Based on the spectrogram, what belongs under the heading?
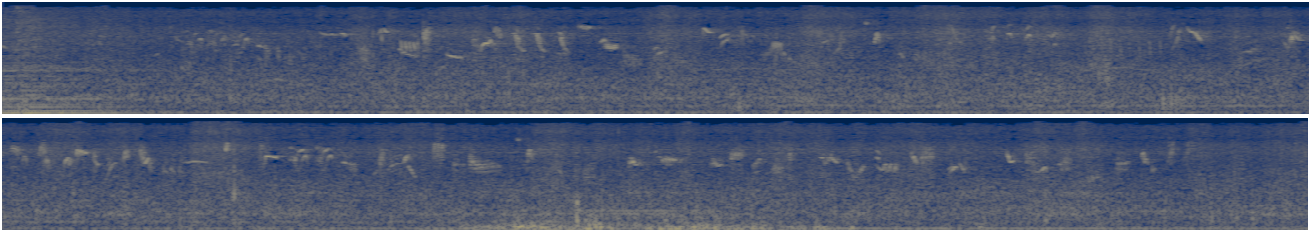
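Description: Small birds chirping and twittering over a steady outdoor background hiss. A brief low rumble swells and fades about nine seconds in.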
